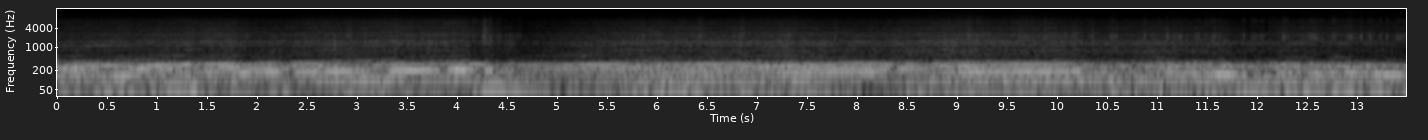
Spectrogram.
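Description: Volkswagen Golf GTI Mk2's four-cylinder petrol engine running hard under load, heard from inside the stripped-out cabin, its revs rising and falling.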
